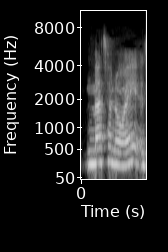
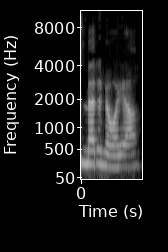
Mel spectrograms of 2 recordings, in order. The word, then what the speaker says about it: Metanoia: those decks um the waterless collection and the metanoi did I say that pronounce it yeah I know I have the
